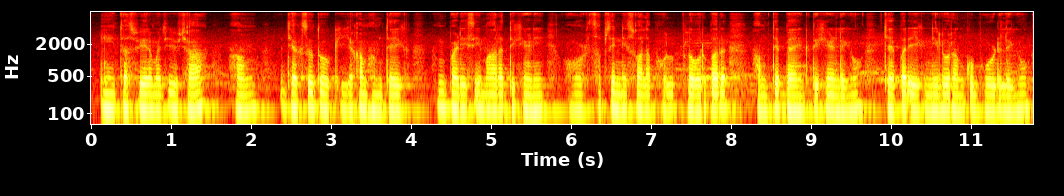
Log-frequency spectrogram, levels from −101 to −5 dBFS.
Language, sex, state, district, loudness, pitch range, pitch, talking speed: Hindi, male, Uttarakhand, Tehri Garhwal, -21 LUFS, 115-120 Hz, 115 Hz, 190 wpm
